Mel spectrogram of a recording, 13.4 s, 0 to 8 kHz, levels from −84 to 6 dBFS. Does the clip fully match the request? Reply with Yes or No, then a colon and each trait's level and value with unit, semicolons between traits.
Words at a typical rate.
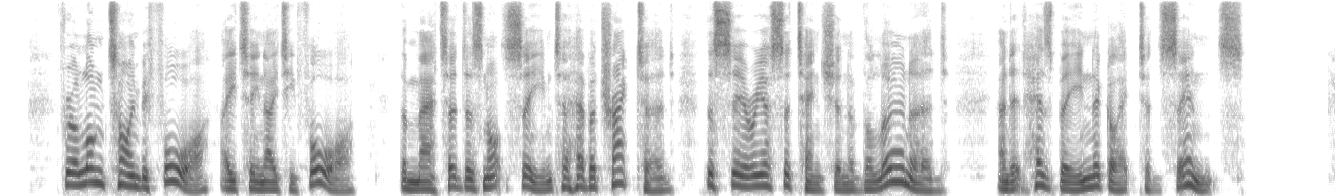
No: slow, 115 wpm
